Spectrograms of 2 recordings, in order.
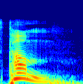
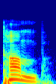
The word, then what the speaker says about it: thumb: key pronunciation Quixote hey it's not bomb it's bomb right then dumb not dump then it is thumb not thump then it's calm not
